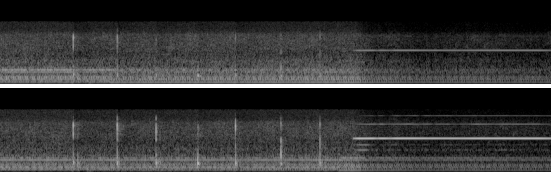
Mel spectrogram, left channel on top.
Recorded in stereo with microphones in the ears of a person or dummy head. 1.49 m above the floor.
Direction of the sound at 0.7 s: 10° right (ahead or behind).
